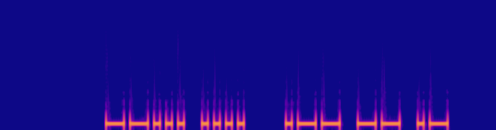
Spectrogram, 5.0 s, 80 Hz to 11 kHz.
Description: Morse code, heard as a keyed tone, about 19 wpm, 700 Hz. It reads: 7H WMA
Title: Winter Field Day Exchanges Encore 20wpm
